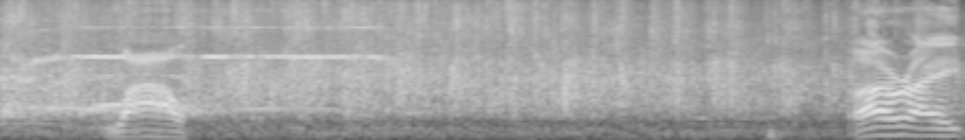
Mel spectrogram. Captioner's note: cheering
